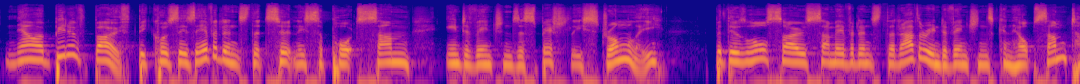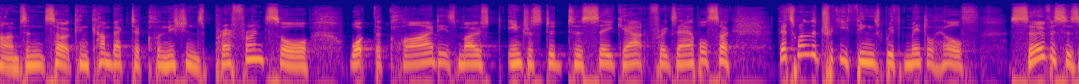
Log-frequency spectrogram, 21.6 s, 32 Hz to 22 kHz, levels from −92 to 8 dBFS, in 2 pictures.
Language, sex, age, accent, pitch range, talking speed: English, male, 50-69, Australian, 140-175 Hz, 160 wpm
